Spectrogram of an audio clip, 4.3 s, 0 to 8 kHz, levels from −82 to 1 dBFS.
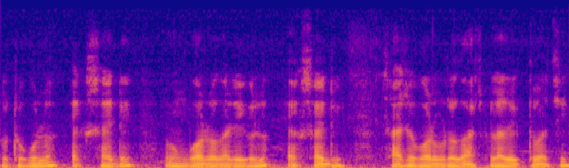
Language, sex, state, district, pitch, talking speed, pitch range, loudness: Bengali, male, West Bengal, Malda, 115 Hz, 265 wpm, 105-140 Hz, -17 LUFS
